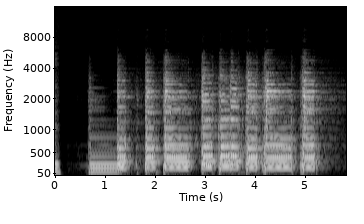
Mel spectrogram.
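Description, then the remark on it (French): An electric guitar on the neck pickup, played through a Woodrow tweed amp pedal with clean settings, strums a run of chords in a steady rhythm, each one ringing out briefly before the next attack, played alone and fairly loud. “Là on va être assez clean et on va voir ce que ça donne. Là je suis sur le micro-manche.”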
